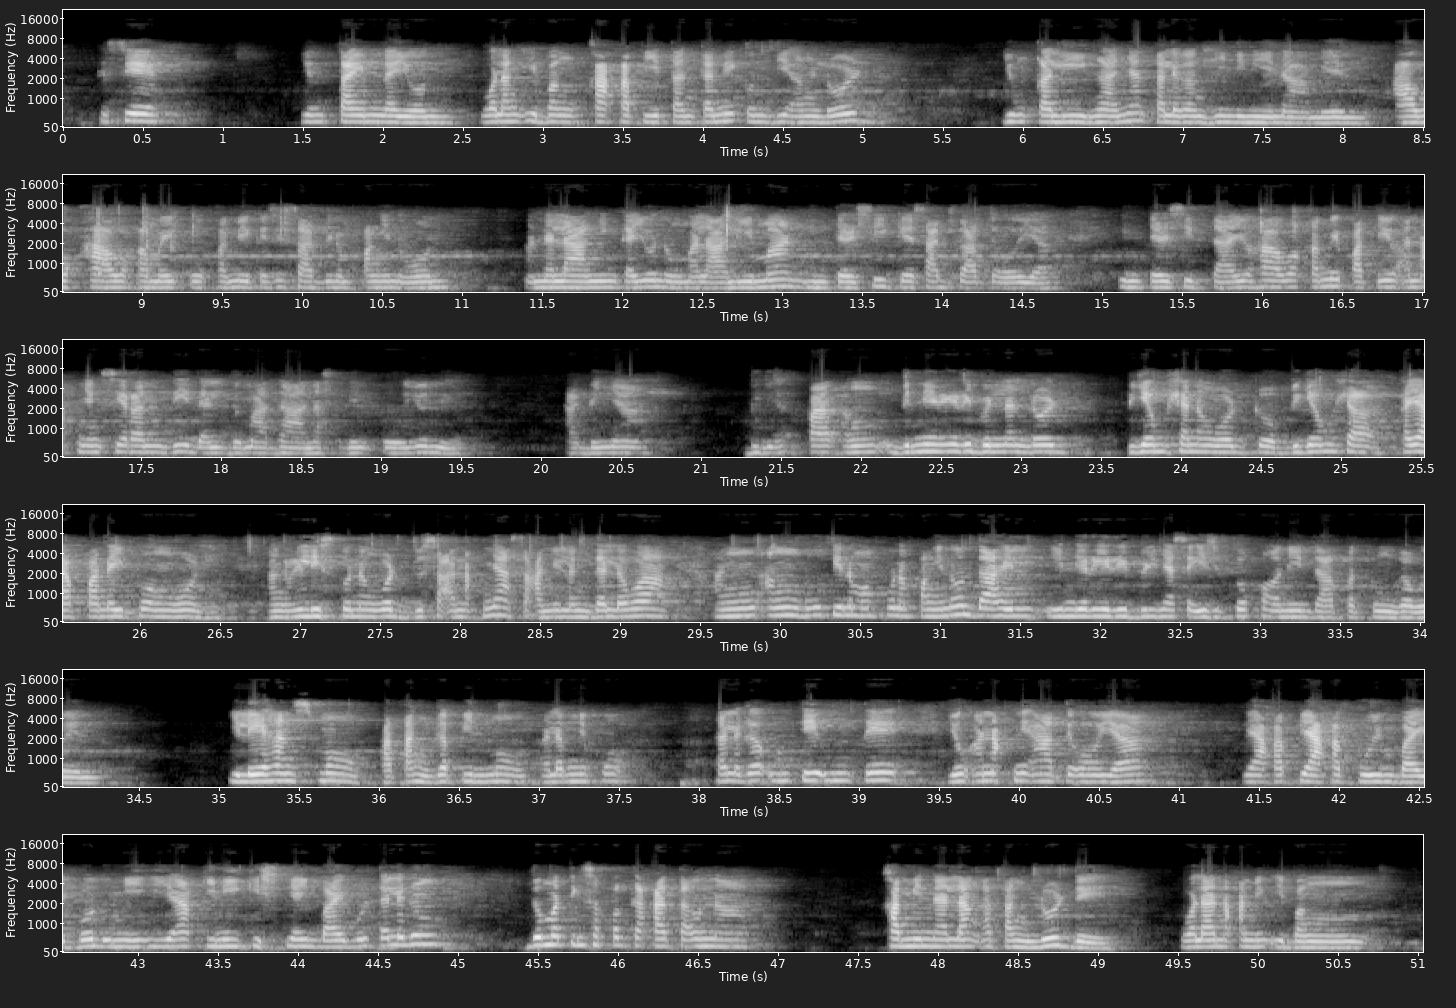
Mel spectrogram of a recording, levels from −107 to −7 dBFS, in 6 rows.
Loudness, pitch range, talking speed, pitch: -24 LUFS, 200-230 Hz, 165 wpm, 215 Hz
